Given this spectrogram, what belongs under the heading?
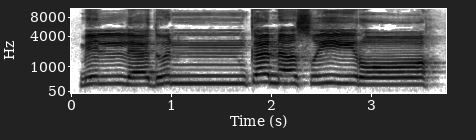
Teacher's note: نون ساکن کے بعد جو ہے لام آ رہا ہے، اور لام جو ہے حروف یرملون میں سے ہے تو یہاں پر ادغام ہوگا، تو ہم اسے بنا غنّے کے پڑھیں گے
